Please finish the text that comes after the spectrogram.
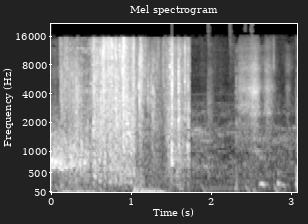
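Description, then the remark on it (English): A loud car crash into a cafe: a burst of splintering, cracking wood and debris for over a second, then quieter rumbling with a few dull body thuds as it settles. No one speaks. “you just drove. Wow. And it had a body thud, so that's pretty good.”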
